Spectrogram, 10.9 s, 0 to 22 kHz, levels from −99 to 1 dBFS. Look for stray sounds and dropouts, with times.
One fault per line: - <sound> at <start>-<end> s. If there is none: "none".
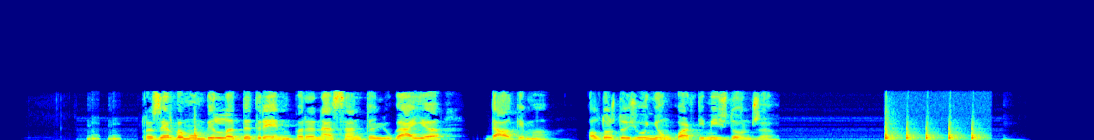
- laugh at 0.9-1.2 s
- thud at 8.8-9.9 s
